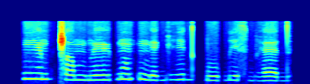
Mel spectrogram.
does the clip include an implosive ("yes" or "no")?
yes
